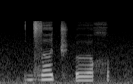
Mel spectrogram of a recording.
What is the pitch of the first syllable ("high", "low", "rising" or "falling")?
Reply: rising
